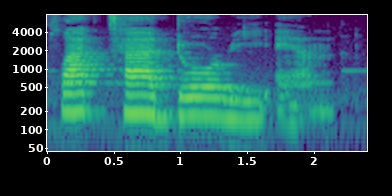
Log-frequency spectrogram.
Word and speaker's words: Platadorian: Platadorian is pronounced platadoran.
